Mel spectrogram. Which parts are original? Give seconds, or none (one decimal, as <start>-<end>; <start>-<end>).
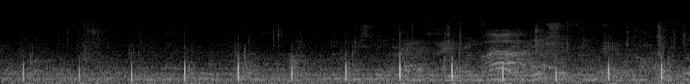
0.0-6.9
